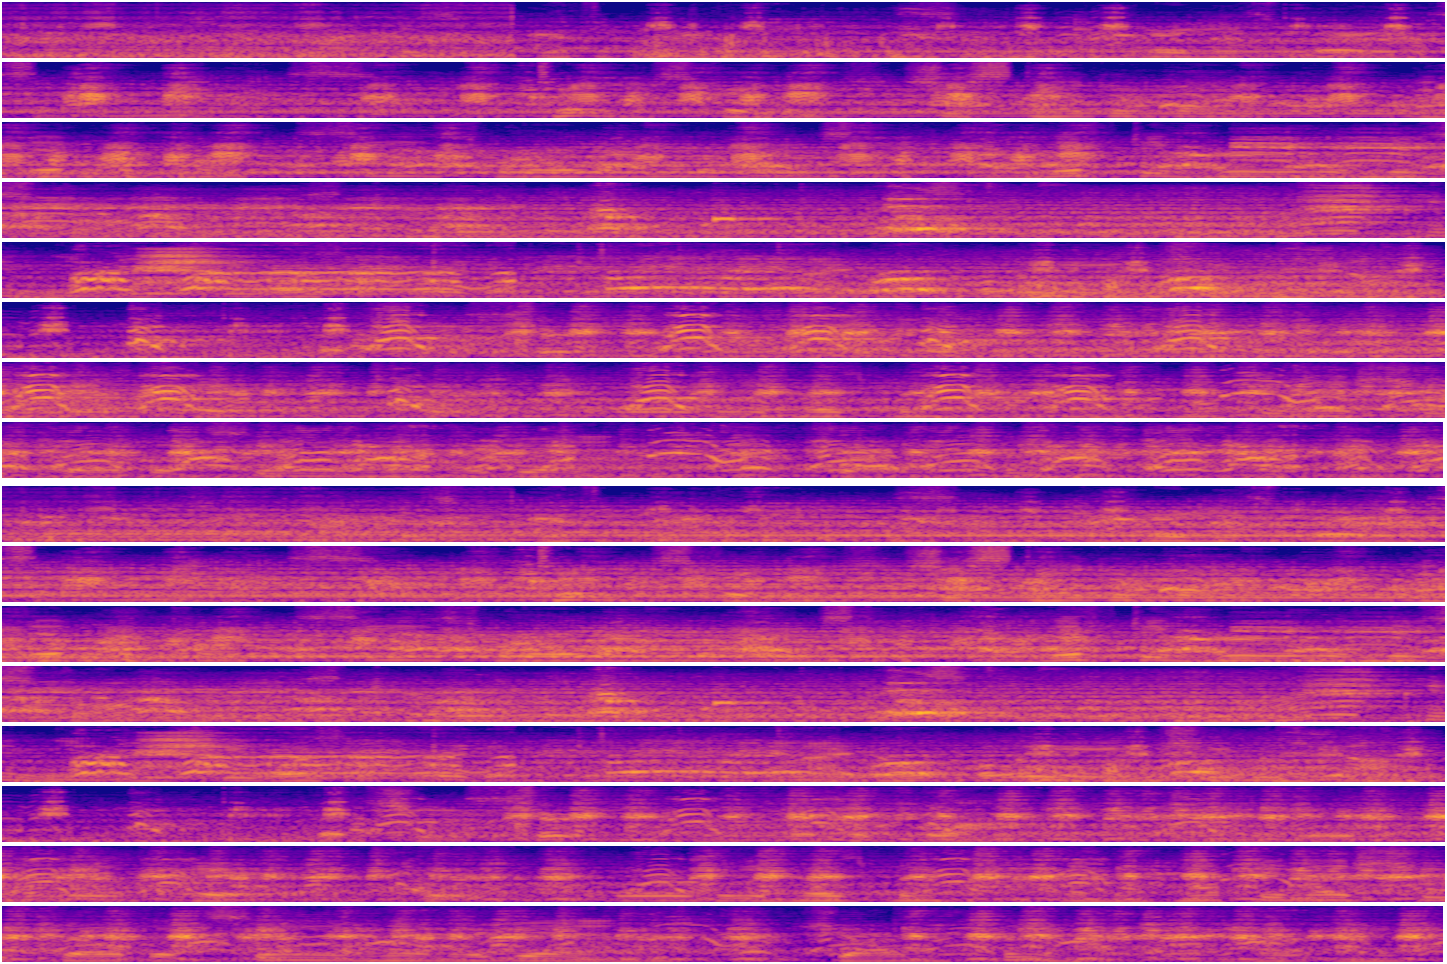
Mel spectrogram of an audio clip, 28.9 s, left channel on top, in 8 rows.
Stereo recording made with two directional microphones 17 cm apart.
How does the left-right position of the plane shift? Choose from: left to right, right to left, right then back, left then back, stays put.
right to left.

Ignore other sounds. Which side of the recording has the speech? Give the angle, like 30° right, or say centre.
20° right.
